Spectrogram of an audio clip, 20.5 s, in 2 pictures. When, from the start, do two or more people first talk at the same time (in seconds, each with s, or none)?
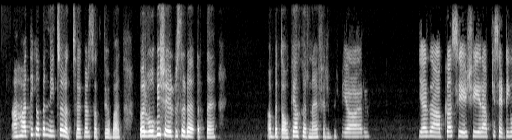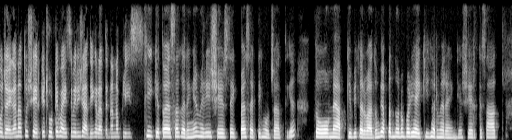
none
